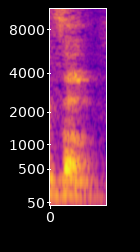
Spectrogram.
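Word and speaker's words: Voatz: After that, we're going to put it up to a district-wide vote.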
